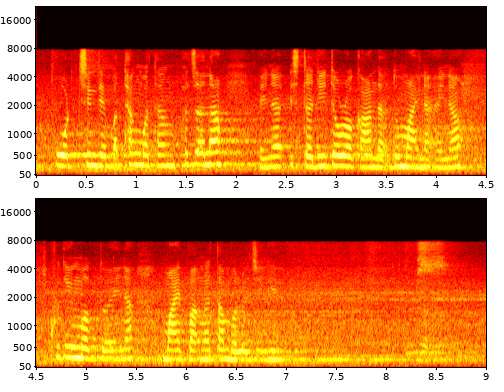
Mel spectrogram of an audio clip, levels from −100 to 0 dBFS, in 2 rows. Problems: background sounds at intervals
